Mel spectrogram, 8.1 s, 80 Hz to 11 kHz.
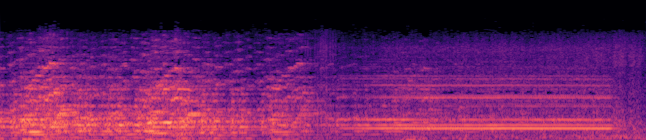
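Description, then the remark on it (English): A wood-burning steam train from Colfax chugs past the Blue Sage Hills onto windswept prairie with loud, rhythmic rattling and chuffing, then a long steady steam whistle blows for several seconds over the running engine before cutting off. “The train from Colfax, drawn by its snorting, wood-burning engine, rattled past the last spur of the Blue Sage Hills and settled down to the final 30 miles of windswept prairie that lay between it and its destination, River Junction.”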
